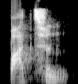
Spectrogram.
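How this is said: The middle consonant is a clear T sound. "They see they say T button"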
